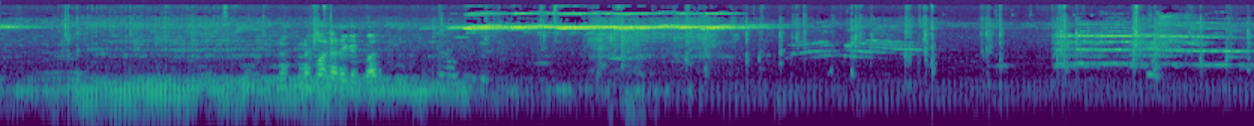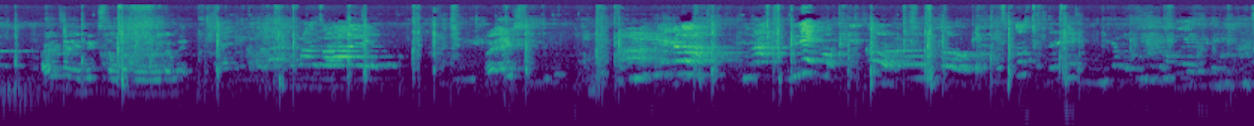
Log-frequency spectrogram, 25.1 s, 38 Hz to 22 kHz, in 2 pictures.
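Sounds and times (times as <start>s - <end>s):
rooster crowing: 10.5s - 12.9s.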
